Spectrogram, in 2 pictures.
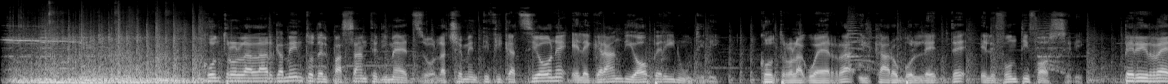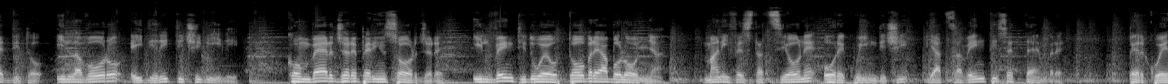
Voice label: SPOT Radio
